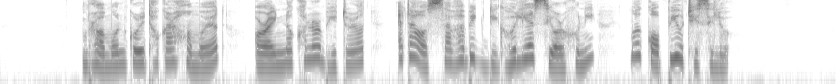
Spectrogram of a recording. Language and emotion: Assamese, fearful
